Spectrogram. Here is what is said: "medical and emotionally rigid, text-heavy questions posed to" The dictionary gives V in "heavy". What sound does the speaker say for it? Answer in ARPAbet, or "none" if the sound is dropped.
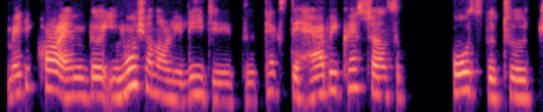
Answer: B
